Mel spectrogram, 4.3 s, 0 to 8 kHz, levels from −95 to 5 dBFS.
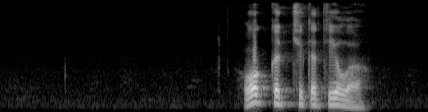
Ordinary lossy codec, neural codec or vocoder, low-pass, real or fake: none; autoencoder, 48 kHz, 128 numbers a frame, DAC-VAE, trained on Japanese speech; 7.2 kHz; fake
